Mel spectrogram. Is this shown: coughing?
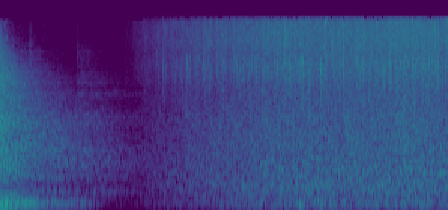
no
